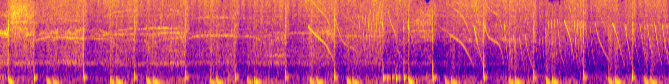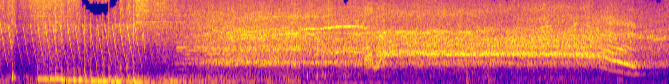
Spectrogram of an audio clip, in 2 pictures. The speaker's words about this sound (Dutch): Wat we nu horen, dat is Odijk. Brom en Ruis, hallo. Dit is inderdaad Odijk, de Meent, een soort marktplein. En op dit moment zijn de WIP-wedstrijden aan de gang.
